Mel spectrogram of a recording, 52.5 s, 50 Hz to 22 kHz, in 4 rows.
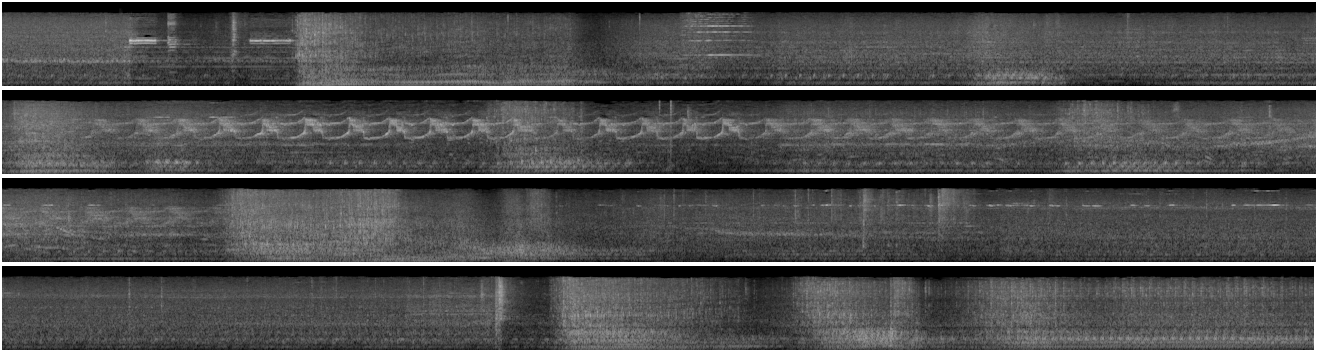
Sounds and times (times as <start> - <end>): Outside, urban or manmade: 0.0 - 52.5
Speech: 24.8 - 27.5.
